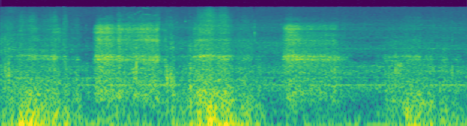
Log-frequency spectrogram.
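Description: Wind rumbling on the microphone, with a person's heavy breaths every two to three seconds.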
